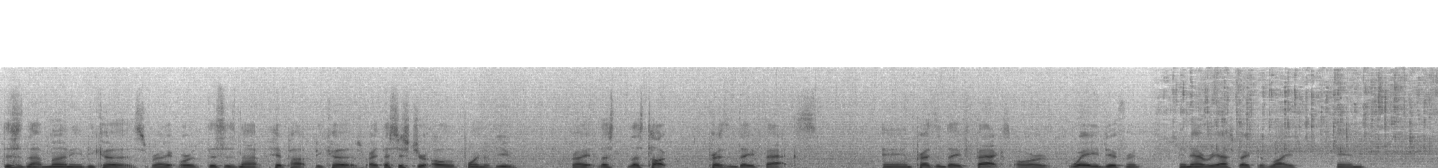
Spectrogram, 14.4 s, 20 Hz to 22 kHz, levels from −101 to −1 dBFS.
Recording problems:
rain or running water; noticeable; throughout; 15 dB below the speech

